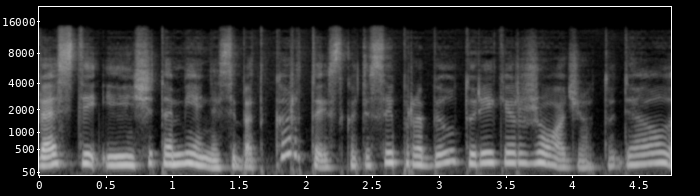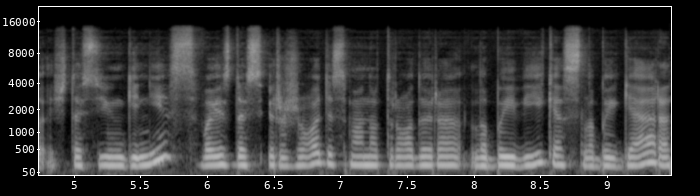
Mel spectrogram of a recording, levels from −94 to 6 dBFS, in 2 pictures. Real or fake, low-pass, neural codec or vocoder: fake; 14.4 kHz; autoencoder, 48 kHz, 128 numbers a frame, DAC-VAE, trained on Japanese speech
